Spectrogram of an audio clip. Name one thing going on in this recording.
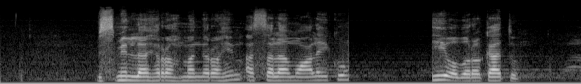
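A young man speaks calmly into a microphone through a loudspeaker.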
